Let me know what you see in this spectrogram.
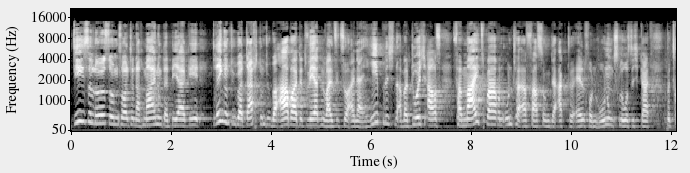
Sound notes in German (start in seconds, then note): none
